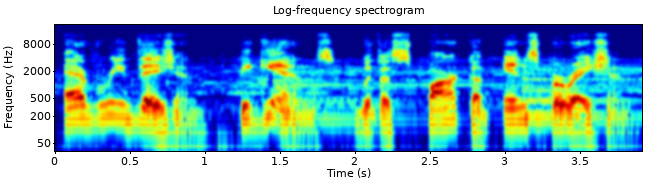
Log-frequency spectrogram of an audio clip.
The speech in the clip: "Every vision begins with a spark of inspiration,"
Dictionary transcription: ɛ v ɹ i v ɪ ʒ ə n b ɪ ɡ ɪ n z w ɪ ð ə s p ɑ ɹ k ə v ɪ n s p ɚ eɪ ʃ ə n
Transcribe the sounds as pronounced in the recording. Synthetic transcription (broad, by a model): ɛ v ɹ i v ɪ ʒ ə n b ɪ ɡ ɪ n z w ɪ ð ə s p ɑ ɹ k ə v ɪ n s p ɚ eɪ ʃ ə n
